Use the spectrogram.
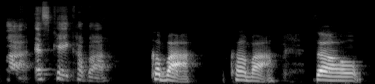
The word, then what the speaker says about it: Kabba: name for me so I'm saying it right Kaba SK Kaba Kaba Kaba so please be sure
